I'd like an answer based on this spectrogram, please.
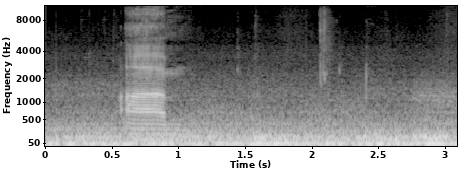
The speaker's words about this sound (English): Excuse me, I'm also in traffic, so I gotta be careful I don't hit anybody.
